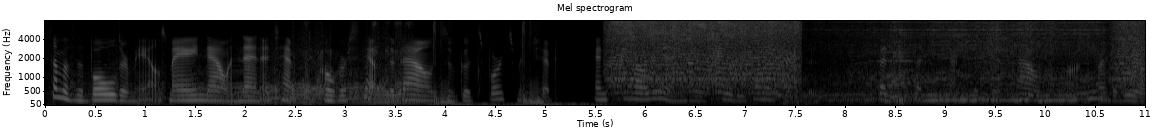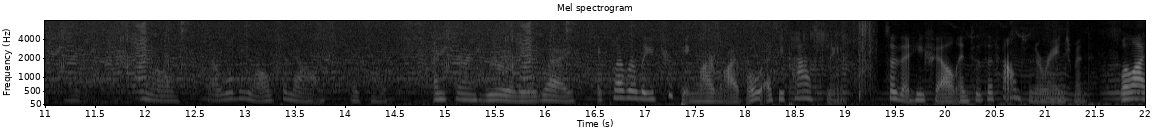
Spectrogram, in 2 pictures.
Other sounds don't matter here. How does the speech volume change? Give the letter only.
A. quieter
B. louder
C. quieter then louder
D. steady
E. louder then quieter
C.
